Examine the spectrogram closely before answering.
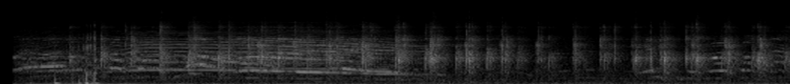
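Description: A small group of people clap their hands.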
